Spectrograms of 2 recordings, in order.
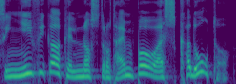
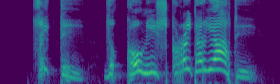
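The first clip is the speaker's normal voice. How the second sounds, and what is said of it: Whispered. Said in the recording (Italian): “Sussurrò”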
